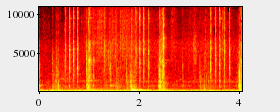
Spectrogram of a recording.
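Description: Torque wrench ratcheting on a Jeep Wrangler JK front driveshaft bolt as it is tightened to 150 foot-pounds: quick runs of small metal clicks, with a louder clunk about two seconds in.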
